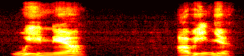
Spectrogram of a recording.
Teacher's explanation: ese grupo constituido por el nasal alveolar sonoro más yot al nasal palatal sonoro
